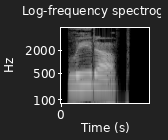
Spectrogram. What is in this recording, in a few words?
"lead-up", pronounce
